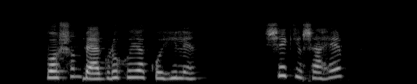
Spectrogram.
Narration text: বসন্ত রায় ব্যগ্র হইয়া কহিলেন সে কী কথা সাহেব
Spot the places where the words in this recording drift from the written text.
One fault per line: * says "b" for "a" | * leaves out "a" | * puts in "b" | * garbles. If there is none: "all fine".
* leaves out "রায়"
* leaves out "কথা"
